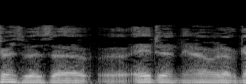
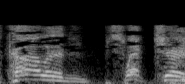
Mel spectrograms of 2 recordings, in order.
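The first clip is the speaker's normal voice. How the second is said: higher, Cosby talking in bare words; just two words, Cosby-style; Cosby impression; 9 semitones higher, much slower than usual. Explaining his outfit, mock Cosby two-word answer. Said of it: "he talks, like, just in words".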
